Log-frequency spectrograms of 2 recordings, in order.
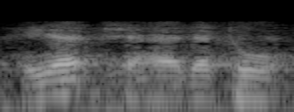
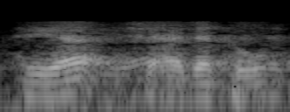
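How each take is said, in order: Both takes have the same delivery.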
